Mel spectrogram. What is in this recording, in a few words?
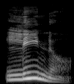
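"lino", Spanish, female; mekanta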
